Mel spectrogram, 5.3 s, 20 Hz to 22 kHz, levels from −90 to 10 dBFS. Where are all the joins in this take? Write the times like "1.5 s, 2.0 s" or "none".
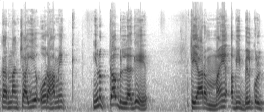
none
